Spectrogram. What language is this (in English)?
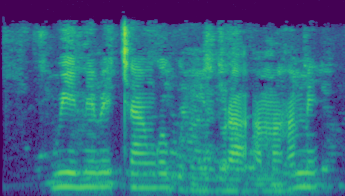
Kinyarwanda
